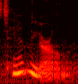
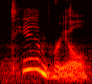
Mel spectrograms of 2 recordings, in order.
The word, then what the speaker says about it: Tamriel: you came for crafting continue our adventures across tammy girl two tamriel there we go that's how you pronounce things so until next time i'll see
